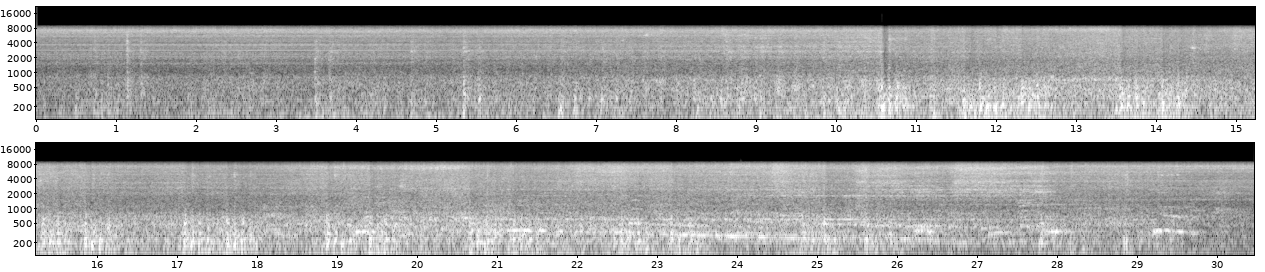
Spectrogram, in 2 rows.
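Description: JR 201 series electric train pulling into the station, the rumble of its wheels on the rails building up to its loudest about a third of the way in. In the last third a tone falls steadily in pitch as the train slows for its stop.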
